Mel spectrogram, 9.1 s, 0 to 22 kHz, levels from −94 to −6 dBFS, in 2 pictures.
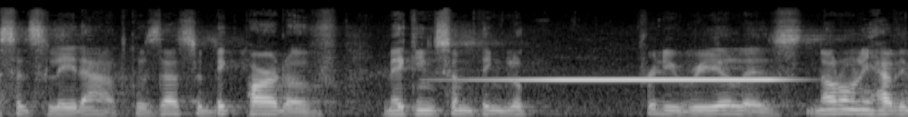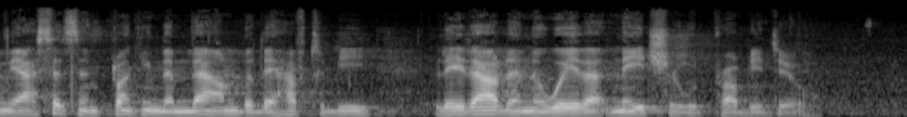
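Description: From 2.10 to 4.15 s a loudspeaker feedback squeal appears. A single 1.3 kHz tone swells over under a second to roughly 5 dB above the sound. Its self-building steady pitch marks a microphone-speaker loop, not a hum.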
